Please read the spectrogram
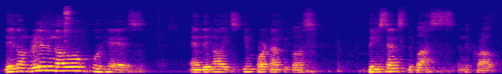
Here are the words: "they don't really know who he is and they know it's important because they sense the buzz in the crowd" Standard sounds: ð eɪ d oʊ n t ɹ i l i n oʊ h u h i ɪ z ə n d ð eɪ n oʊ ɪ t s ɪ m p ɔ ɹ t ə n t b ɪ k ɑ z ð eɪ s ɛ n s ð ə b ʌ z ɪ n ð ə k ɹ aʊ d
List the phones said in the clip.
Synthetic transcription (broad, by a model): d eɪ d oʊ n t ɹ i l i n oʊ h u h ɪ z ə n d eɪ n oʊ ɪ t s ɪ m p ɔ ɹ t ə n t b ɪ k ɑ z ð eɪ s ɛ n s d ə b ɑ s ɪ n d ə k ɹ aʊ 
